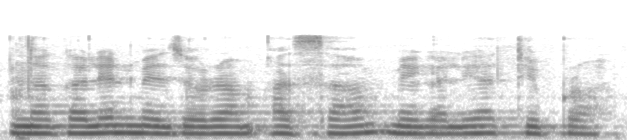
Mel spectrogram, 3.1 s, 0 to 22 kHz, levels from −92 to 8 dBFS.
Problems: none marked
